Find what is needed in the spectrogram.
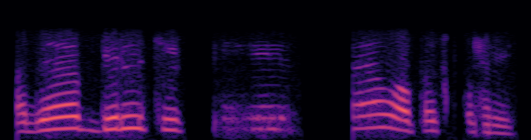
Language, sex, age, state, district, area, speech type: Kannada, female, 60+, Karnataka, Belgaum, rural, conversation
